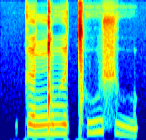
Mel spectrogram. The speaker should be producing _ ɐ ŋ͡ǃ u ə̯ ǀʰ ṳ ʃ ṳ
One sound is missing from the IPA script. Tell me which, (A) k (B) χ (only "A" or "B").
A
